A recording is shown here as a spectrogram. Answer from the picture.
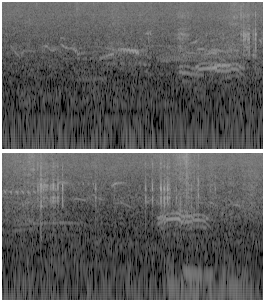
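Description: Faint bird calls: short, curling chirps and whistles repeated throughout, with a brief run of quick faint ticks about halfway through.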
